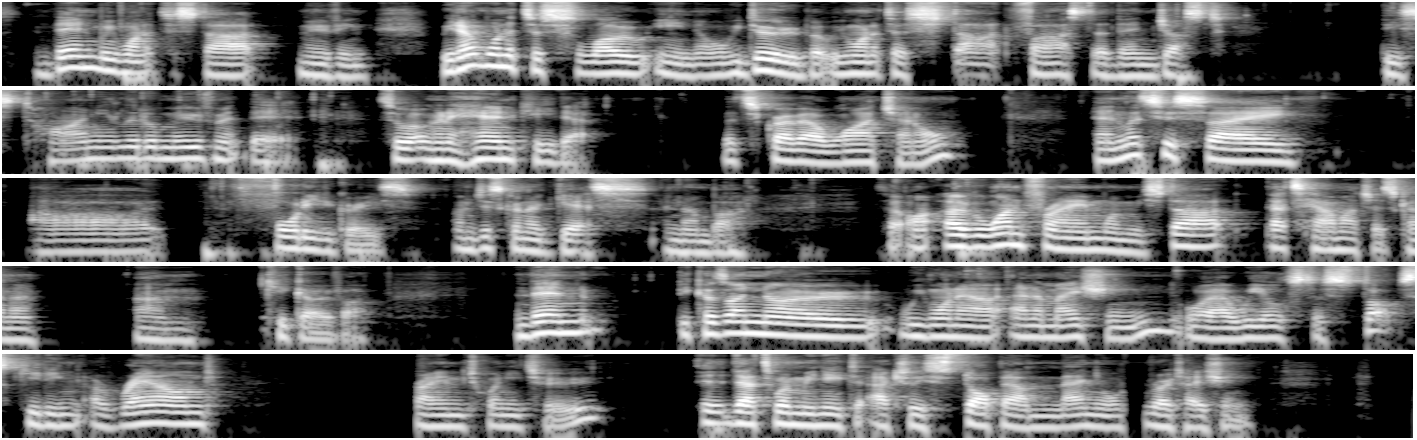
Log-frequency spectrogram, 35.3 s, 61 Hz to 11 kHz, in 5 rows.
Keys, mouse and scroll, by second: 0.5 Right, 6.5 Left, 6.8 Right, 7.1 Left, 7.4 Right, 7.7 Left, 7.9 Right, 8.3 Left, 8.6 Right, 10.4-13.6 drag, 14.1-15.9 drag, 17.0 Left, 17.4 Right, 17.7 Left, 18.1 Right, 18.5 Left, 18.9 Right, 25.9-28.2 drag.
